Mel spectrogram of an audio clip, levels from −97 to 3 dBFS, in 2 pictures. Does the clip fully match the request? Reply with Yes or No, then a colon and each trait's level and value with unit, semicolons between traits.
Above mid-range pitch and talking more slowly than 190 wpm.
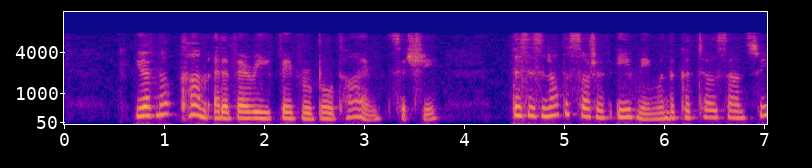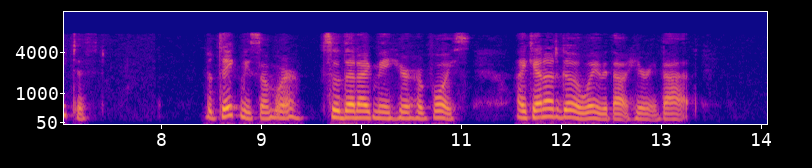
Yes: high, 215 Hz; average, 175 wpm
